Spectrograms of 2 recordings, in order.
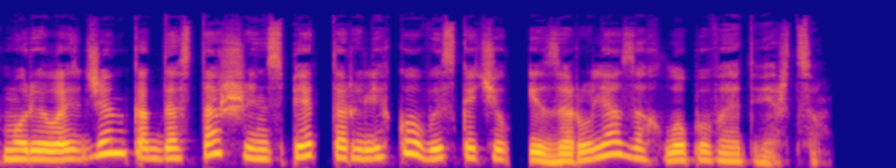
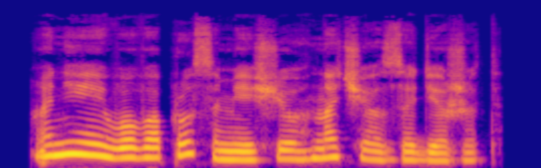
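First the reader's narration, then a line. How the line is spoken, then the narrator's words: Sighing. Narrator (Russian): вздохнула Джен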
